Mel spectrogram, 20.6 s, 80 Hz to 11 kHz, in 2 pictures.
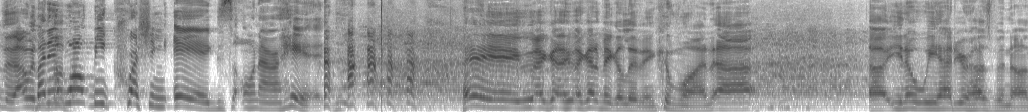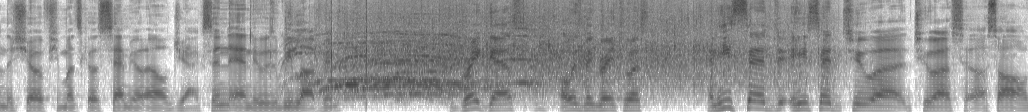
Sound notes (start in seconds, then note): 3.2 laughter; 13.0 cheers and applause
